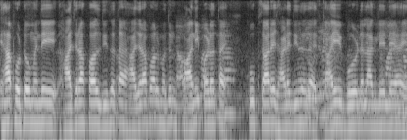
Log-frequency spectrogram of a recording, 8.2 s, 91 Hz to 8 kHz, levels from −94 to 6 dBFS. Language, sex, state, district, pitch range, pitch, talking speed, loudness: Marathi, male, Maharashtra, Gondia, 140-155 Hz, 150 Hz, 160 wpm, -19 LUFS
